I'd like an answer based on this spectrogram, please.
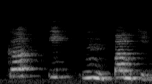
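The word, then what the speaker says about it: pumpkin: तो ये word divide होगा पंपकिन। इसमें P का जो साउंड है वो नहीं होता है, P साइलेंट है।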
